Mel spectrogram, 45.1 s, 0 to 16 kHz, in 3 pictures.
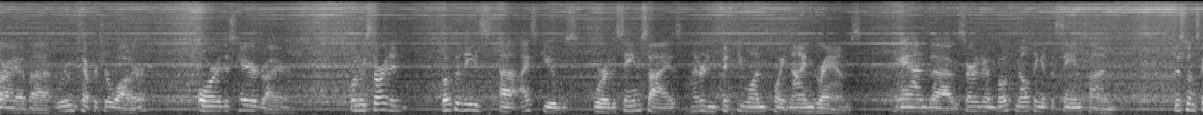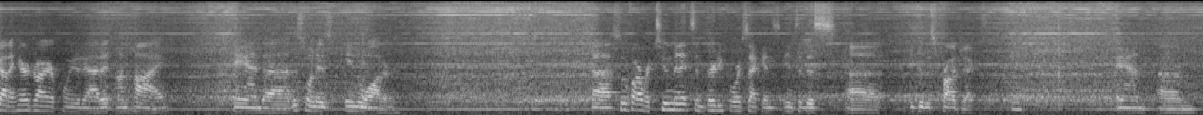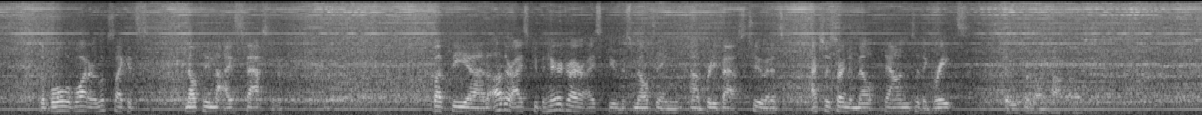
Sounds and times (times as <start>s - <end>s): Hair dryer: 0.0s - 45.1s.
